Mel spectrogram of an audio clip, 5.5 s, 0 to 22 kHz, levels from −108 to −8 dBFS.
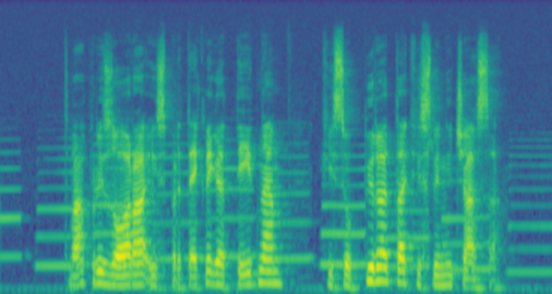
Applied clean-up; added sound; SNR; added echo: none; Wind instrument, woodwind instrument; 17 dB; none.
